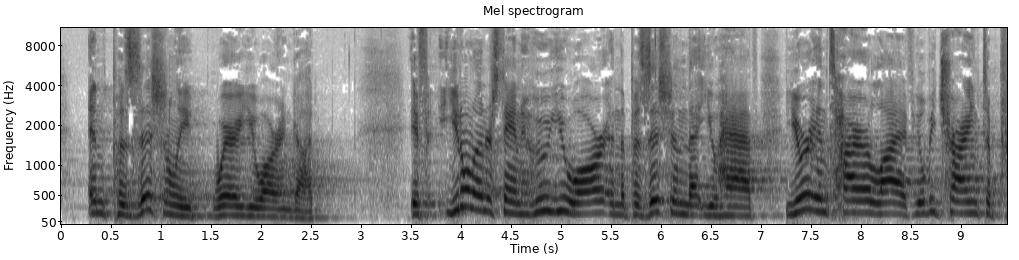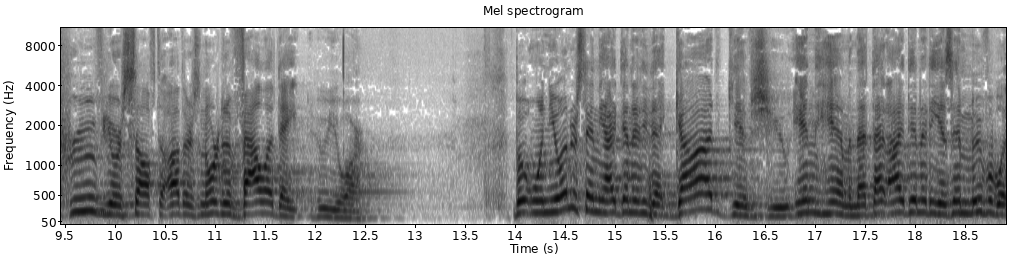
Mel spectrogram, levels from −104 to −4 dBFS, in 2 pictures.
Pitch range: 180-225 Hz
